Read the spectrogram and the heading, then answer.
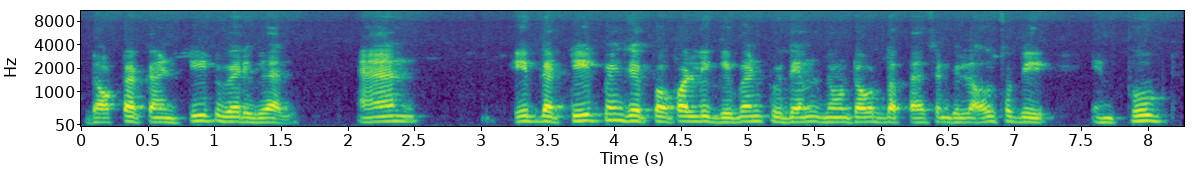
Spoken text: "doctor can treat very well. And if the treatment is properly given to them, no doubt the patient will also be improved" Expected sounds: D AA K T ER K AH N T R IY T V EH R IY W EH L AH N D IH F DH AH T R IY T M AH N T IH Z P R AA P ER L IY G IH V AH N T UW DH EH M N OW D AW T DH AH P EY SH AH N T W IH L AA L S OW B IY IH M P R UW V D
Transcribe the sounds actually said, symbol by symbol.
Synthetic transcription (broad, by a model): D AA K T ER K AH N T IY T V EH R IY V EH L AH N D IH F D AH T IY T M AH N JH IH P R AA P ER L IY G IH V AH N T UW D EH M N OW D AW T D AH P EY S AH N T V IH L AA L S OW B IY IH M P R UW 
